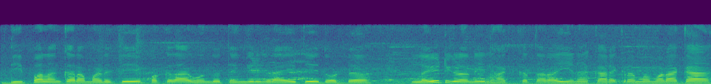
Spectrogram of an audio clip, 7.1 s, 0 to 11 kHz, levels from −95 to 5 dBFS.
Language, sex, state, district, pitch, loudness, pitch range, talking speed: Kannada, male, Karnataka, Belgaum, 180 Hz, -16 LUFS, 175-190 Hz, 135 wpm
